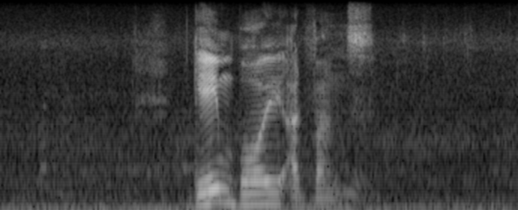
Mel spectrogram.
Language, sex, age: Southern Sotho, male, 26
